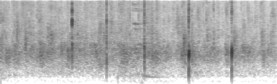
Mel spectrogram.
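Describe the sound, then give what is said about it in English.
Congregation applause during a church sermon: sparse, scattered claps over a soft steady hiss, with a few sharper, louder hand claps standing out near the end. “we ought to clap for that”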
